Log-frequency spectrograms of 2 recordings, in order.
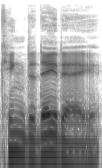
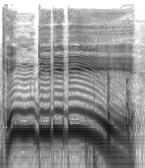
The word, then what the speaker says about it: King Dedede: I thought for a very long time that you pronounced his name King Dedede, and I was extremely wrong. This is not how you say his name.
